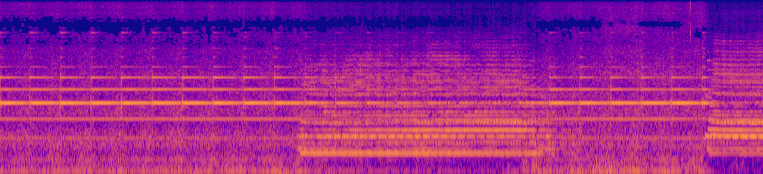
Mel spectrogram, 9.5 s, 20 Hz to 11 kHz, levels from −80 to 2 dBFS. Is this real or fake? real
